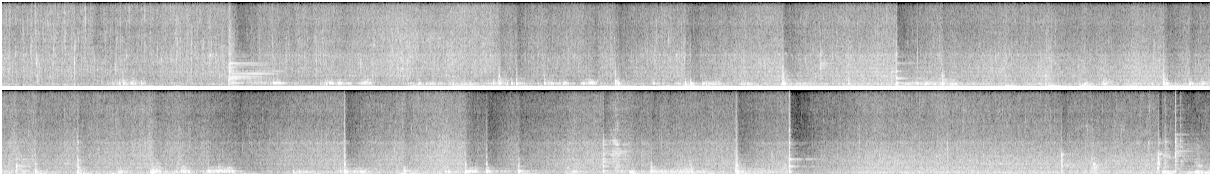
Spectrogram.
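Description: Chopped onions frying in hot oil in a metal pot, with a steady sizzle. A spoon scrapes and knocks against the pot as they are stirred, and the stirring stops near the end while the sizzling goes on.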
